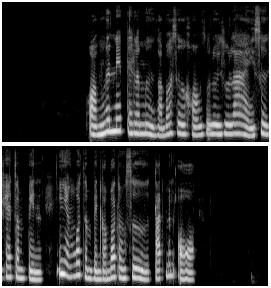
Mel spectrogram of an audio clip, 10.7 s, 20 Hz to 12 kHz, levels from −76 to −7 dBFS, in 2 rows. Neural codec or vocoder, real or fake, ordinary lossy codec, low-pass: none; real; none; none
